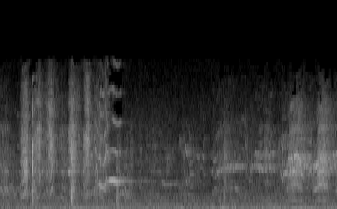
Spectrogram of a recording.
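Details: Fighting rainbow lorikeets trade short, rasping high squawks in two bursts, one early and one late, separated by a quieter stretch, over a faint low hum.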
